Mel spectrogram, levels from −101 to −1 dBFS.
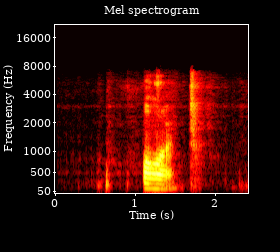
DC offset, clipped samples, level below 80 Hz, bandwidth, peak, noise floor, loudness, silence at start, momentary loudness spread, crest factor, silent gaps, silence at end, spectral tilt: under 0.1%; under 0.1%; -70 dBFS; 7.4 kHz; -2 dBFS; -76 dBFS; -20 LUFS; 0.65 s; 15 LU; 20 dB; none; 0.65 s; -3.5 dB/octave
